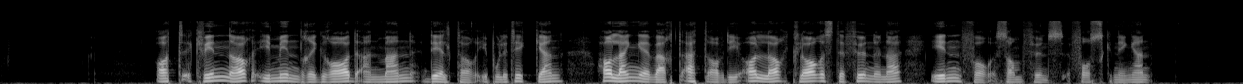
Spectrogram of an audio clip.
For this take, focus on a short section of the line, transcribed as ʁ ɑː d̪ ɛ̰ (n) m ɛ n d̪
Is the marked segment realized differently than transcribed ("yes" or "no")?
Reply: no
